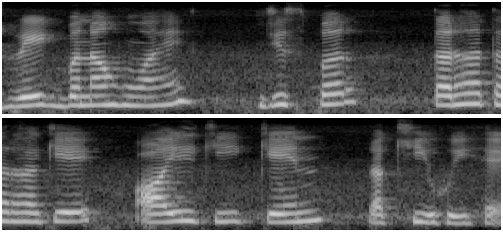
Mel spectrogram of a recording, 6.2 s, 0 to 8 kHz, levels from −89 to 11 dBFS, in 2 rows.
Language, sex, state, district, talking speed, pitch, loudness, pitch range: Hindi, male, Madhya Pradesh, Dhar, 145 wpm, 245 Hz, -18 LUFS, 235-260 Hz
